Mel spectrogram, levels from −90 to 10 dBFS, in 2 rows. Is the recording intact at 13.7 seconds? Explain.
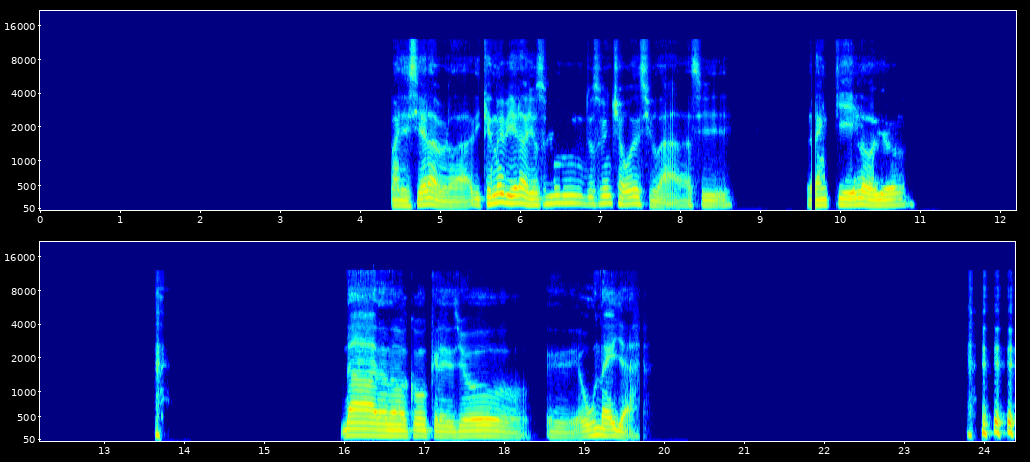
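Yes, at 13.7 seconds the speech plays through intact, with no dropout, click, distortion or other audible fault at that moment.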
